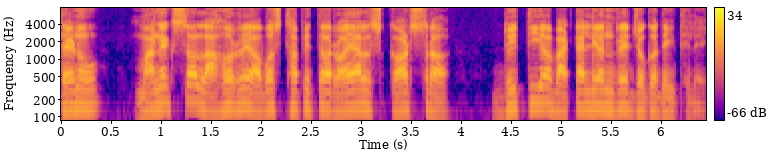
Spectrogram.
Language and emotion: Odia, neutral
